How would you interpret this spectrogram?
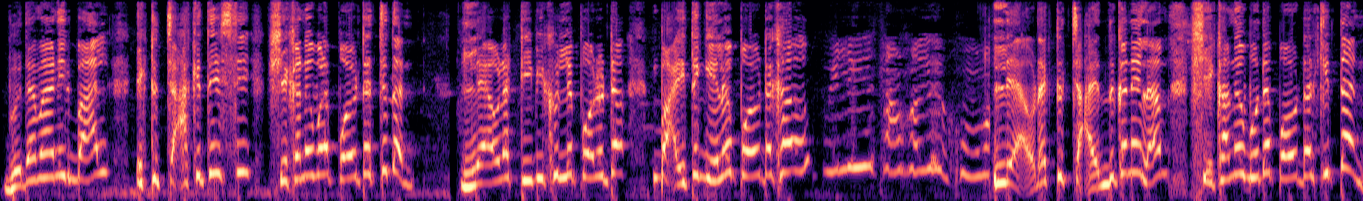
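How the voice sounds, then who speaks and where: A very high, pitched-up cartoon voice of a foul-mouthed young man. He rants and swears at great speed, sharp and bright, always fed up and ready to boil over. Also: expressive, fast, exaggerated voice. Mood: furious. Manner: ranting, swearing constantly. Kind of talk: comedy cartoon dialogue.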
